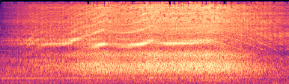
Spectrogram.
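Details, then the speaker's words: Quarter-inch drill running for reference: smooth motor whine climbs quickly to speed and holds a steady, even pitch with no grinding or knocking; healthy drill sound, unlike the worn-gearbox unit. "to give you an idea you know even though this is a quarter inch this is the way these drills should sound like when they're in good operating"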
